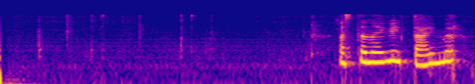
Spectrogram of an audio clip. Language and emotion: Russian, neutral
